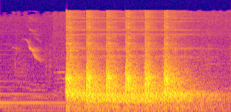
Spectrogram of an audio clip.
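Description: Rapid loud banging on a metal gate, about five blows a second, starting under a second in and lasting about a second, with the sheet metal rattling. Soft background music plays underneath.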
